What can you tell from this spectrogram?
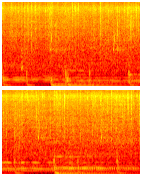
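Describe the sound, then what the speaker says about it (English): Oyster mushrooms fry in oil in a cast iron pan over moderate heat, a steady loud sizzle with crackling spatter throughout and a few soft knocks and shifts of the food in the pan. "let's add the mushrooms to the cast iron pan"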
